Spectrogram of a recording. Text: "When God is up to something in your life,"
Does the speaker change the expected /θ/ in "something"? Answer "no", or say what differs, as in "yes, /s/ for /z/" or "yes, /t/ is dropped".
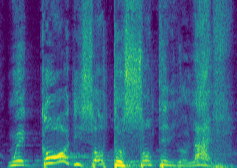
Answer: yes, /t/ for /θ/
